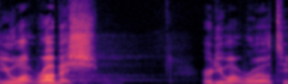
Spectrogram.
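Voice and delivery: loud, failed attempt at British accent that slips. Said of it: "I wanted to say it in a British accent".

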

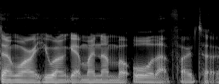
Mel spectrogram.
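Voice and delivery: ordinary talk, nothing marked

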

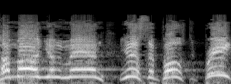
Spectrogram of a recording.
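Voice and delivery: booming shout, very loud and very high. A preacher recalls a churchgoer shouting back during his sermon, retelling a booming call-out. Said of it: "boom, back at me".

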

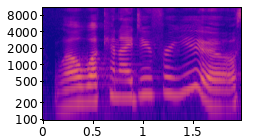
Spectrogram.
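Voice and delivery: mildly sarcastic, dry, helpful-sounding tone. Imagining how Jesus answered two disciples' request: sarcastic Jesus. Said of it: "Sarcastically, almost".

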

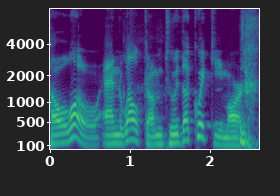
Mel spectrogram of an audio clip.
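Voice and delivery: slow, put-on American accent. Recalling a Simpsons episode, imitating Apu's fake American accent. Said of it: "he puts on an American accent".

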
